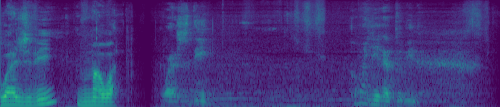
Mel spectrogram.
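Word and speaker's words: Wajdi Mouawad: ¿Cómo se pronuncia? Wasdi Mawat.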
